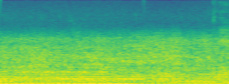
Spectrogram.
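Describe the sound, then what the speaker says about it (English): A fixed-wing airplane passes overhead above a backyard vegetable garden, its engine a steady, loud, broad drone that fills the whole moment with no speech. "it's a plane"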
